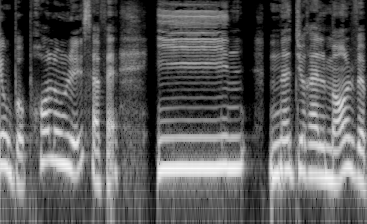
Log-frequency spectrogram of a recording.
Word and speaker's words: 阴: donc d'abord la prononciation in en chinoise la transcription phonétique ça fait y i n donc y ça se prononce comme i comme deux fois i donc c'est la même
